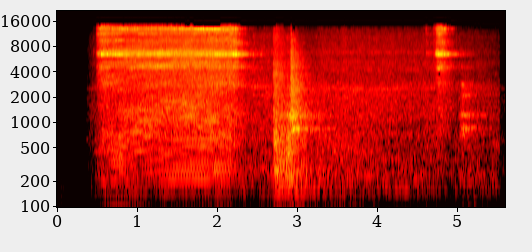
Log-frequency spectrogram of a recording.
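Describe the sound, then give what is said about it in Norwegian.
Loud construction drilling roars steadily for about two seconds, then gives way to a couple of shorter grinding bursts of machinery noise from cement trucks and excavators, with no voices, as the Italian town of L'Aquila is rebuilt after an earthquake. “Dette er lyden Alakila. Boring, sementbiler, gravemaskiner.”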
